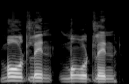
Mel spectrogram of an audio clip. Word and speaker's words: Magdalene: It's Bowie, it's Rowling, it's Mannering, it's Plaistow, it's Holborn, it's Glams, it's Magdalene, the Mall, and it's pronunciation.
